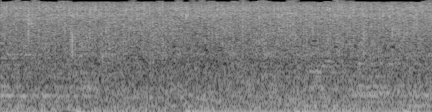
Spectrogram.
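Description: Heavy tropical rain pouring hard onto wet pavement, a steady even hiss, with background music underneath.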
